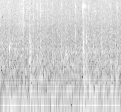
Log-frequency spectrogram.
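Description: Computer keyboard being typed on, a run of quick, irregular key clicks over a low steady hum.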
